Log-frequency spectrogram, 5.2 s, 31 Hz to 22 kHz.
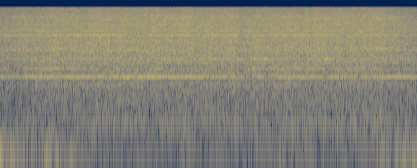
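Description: A simulated Airbus A320 taxiing in X-Plane 10, its jet engines giving a loud, unbroken roar with a steady high whine on top and a rumbling low end, with no talk.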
